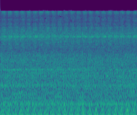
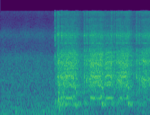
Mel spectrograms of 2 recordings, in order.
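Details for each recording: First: Honda Beat FI injection scooter that was very hard to start and would not start, after injector replacement: steady, even single-cylinder idle with regular beat and no misses; normal running restored. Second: Honda Beat FI scooter, already serviced and reset, starter cranking: steady even churning about four compressions a second, never catching; cranks but won't start, fixed by replacing the injector.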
